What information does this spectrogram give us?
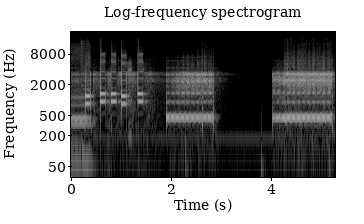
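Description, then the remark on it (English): A quick run of about seven touch-tone beeps as a number is dialed to call a man, then two long, steady ringing tones separated by a silent pause, clear with no voices. “Well, let's just jump right into it and give him a call and see what's going on.”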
